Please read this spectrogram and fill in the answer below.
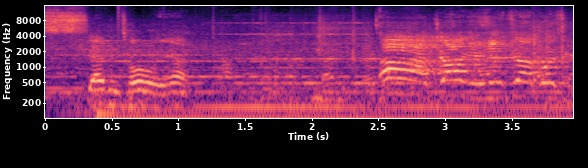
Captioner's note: timer chimes in background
